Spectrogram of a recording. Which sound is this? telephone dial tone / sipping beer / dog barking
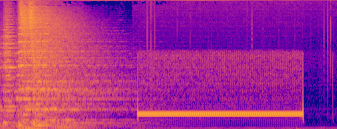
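telephone dial tone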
